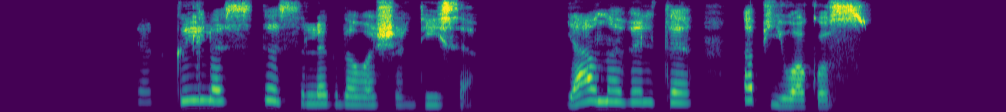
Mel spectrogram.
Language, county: Lithuanian, Vilnius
